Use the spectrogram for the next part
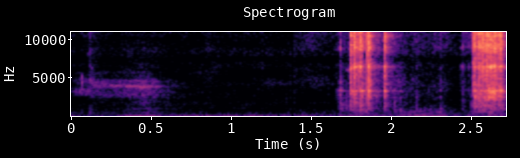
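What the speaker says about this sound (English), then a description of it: "now I can go back to the wrench and socket to tighten it up" A wrench and socket tightening a bolt during an idler and tensioner pulley replacement on a Chevy G-Van's 5.7 350 small-block, giving two short, quiet bursts of ratcheting clicks over faint background hum.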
